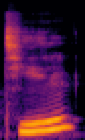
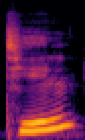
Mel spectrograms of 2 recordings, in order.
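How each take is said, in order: Both takes have the same delivery.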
